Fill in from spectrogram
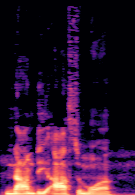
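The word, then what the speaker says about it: Nnamdi Asomugha: Nnamdi Asamoah, and I did say that correctly.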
